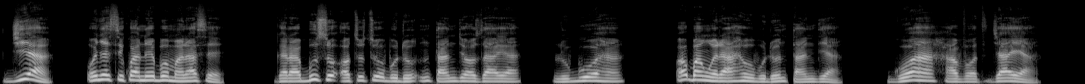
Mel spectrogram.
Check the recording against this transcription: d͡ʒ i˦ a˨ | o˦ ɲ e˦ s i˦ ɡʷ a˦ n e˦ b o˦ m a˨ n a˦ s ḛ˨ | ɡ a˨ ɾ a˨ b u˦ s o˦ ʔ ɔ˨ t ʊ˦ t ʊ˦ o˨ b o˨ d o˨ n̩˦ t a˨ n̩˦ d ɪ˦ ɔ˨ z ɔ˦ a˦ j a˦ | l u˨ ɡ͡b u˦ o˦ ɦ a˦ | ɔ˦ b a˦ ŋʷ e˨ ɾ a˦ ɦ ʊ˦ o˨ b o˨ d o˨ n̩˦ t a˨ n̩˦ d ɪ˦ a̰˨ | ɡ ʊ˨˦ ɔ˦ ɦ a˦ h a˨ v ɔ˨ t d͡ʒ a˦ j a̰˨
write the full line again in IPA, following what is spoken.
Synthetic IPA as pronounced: d͡ʒ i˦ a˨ | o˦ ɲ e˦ s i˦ kʷ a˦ n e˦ b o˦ m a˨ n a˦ s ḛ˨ | ɡ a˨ ɾ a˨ b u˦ s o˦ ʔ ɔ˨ t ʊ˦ t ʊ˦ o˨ b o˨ d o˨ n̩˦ t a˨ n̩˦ d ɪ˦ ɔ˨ z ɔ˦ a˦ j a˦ | l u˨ ɡ͡b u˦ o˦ ɦ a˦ | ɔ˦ ɡ͡b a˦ ŋʷ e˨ ɾ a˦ ɦ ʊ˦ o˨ b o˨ d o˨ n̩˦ t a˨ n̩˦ d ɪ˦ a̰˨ | ɡ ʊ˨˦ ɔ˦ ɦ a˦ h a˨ v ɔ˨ t d͡ʒ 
